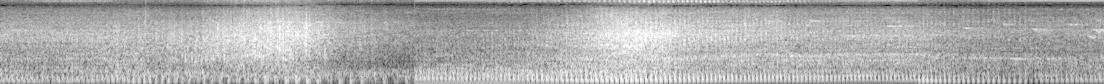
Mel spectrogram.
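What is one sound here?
A motorcycle rides past close by, rising and fading.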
